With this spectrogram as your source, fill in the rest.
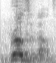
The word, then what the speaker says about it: Roosevelt: yeah yeah no okay it's not Roosevelt I understand that it's spelled rule but the man's name was pronounced Roosevelt and if everybody heard any kind of speech where they go ladies and gentlemen president United States Teddy Roosevelt they don't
